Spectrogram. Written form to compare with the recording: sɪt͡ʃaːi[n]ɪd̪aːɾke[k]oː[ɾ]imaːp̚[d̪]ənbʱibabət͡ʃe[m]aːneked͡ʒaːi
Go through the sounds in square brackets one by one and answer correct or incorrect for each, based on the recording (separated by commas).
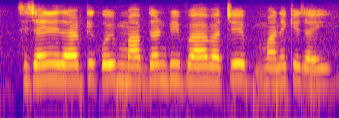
correct, correct, incorrect, correct, correct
